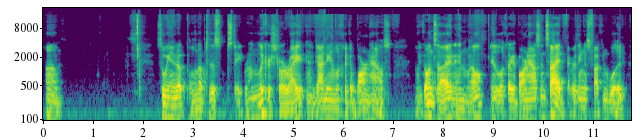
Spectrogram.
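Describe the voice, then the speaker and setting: A man chatting on a casual livestream, telling a rowdy story, cursing constantly, with loud animated outbursts when quoting himself. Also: sits low, moderate pace. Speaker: live streamer. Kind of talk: casual rambling livestream chat.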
